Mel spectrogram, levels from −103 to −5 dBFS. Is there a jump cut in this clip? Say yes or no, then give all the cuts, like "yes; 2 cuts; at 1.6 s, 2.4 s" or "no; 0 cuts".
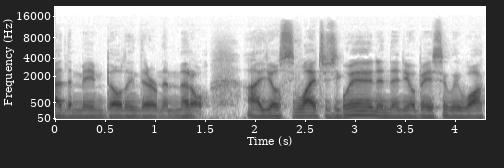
yes; 3 cuts; at 1.0 s, 2.4 s, 2.9 s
